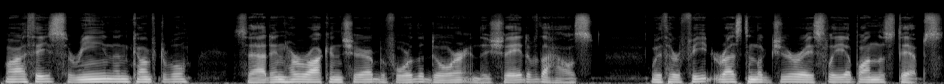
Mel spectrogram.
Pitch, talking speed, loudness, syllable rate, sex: 110 Hz, 165 wpm, -19 LUFS, 5.1 syllables/s, male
